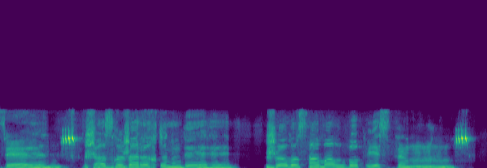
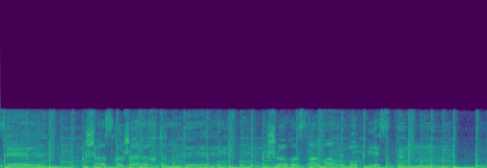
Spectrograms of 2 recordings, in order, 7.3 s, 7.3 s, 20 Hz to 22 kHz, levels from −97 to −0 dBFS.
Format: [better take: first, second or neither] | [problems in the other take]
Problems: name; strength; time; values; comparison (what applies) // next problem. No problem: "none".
second | noise reduction (neural mask model Resemble Enhance denoiser)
